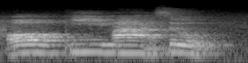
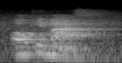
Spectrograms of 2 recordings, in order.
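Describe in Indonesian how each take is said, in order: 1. Vokal u di akhir diucapkan dengan jelas. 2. Vokal u di akhir dihilangkan. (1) "Tulisannya okimasu" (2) "tapi dibacanya okimas"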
